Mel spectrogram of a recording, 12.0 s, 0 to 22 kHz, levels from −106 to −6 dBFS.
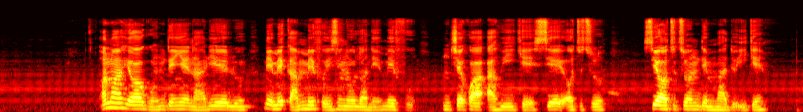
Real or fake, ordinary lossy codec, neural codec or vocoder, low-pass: real; none; none; 10.8 kHz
